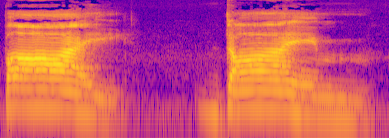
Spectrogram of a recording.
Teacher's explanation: Tensing the back of the tongue, upper back, the sound begins with ah and moves to e, ah, e. And the tongue actually is going ah, e, kind of like that in the throat. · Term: diphthong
